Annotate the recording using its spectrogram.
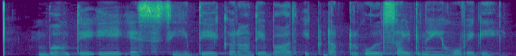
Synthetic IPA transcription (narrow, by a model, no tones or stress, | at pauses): bəɦʊt̪eːʔeːɛsːiːd̪eːkəɾãːd̪eːbaːd̪ɪkɖaːk̚ʈəɾkoːlsaːiːʈnəɦĩːɦoːʋeːɡiː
